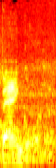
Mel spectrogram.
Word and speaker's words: Bangor: pronounced Gwen out of Bangor Maine it's actually pronounced Bangor Bangor Bangor Bangor Bangor Gore Gore Gore banger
